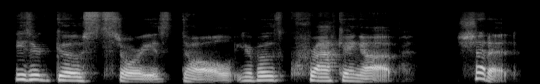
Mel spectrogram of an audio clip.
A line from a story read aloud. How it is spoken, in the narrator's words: shivered in the morning sun, and drawled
